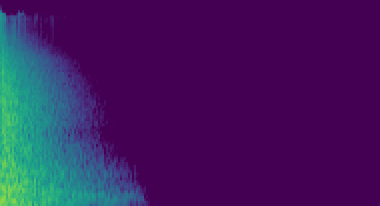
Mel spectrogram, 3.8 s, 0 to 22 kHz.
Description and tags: A clean HQ Timpani with nothing special. Not tuned. Have fun!!
No. 21
dry, pauke, percussive, drums, orchestra, timp, percs, timpani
